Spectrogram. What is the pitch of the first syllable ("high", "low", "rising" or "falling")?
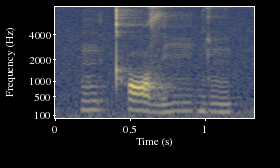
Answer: high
